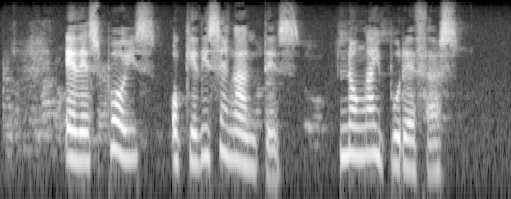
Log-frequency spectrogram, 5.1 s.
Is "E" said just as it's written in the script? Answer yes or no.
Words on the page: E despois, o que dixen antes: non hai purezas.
yes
